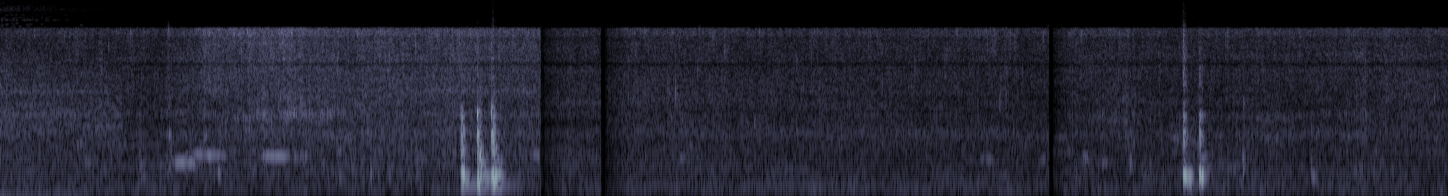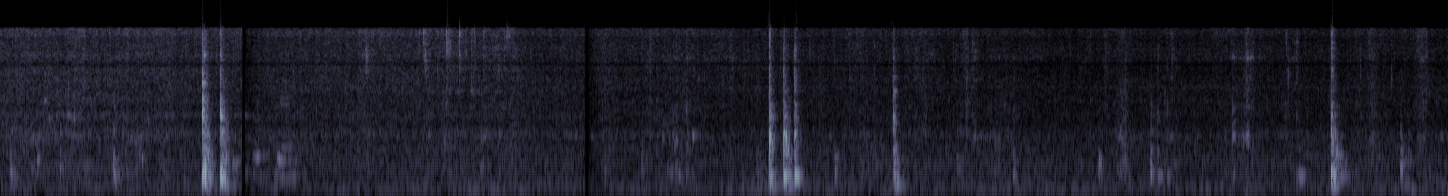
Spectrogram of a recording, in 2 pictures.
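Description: Chicken curry sizzling in a nonstick pan with a steady hiss, stirred with a wooden spatula that knocks sharply against the pan several times.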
